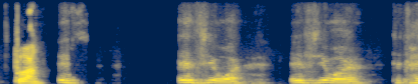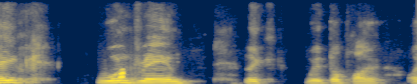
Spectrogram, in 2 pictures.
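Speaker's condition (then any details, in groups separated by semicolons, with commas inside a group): Cerebral palsy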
